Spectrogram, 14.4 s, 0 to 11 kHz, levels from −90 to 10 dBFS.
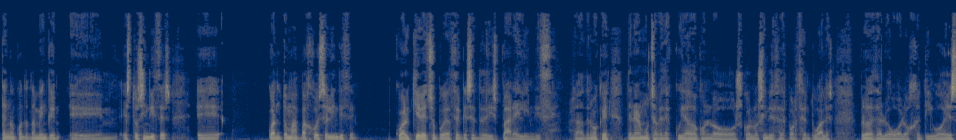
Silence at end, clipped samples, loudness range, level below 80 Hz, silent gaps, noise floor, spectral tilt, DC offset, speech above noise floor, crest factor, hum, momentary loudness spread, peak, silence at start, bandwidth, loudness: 0 s; under 0.1%; 4 LU; -54 dBFS; none; -71 dBFS; -4.5 dB/octave; under 0.1%; 35 dB; 24 dB; none; 12 LU; -14 dBFS; 0 s; 10.5 kHz; -36 LUFS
